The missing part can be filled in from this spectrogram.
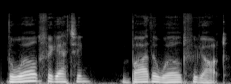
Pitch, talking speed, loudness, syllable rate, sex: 115 Hz, 180 wpm, -14 LUFS, 5.4 syllables/s, male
